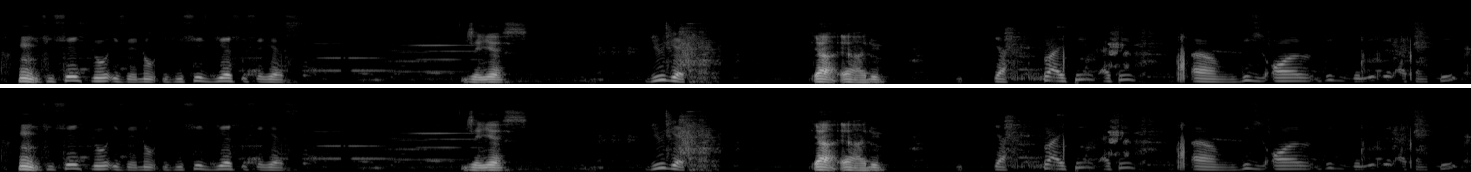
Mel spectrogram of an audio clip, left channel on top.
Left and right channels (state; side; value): normal; both; correlation 0.90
